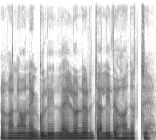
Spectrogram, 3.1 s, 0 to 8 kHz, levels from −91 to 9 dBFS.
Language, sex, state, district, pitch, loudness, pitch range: Bengali, male, Assam, Hailakandi, 135 Hz, -15 LUFS, 130-140 Hz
